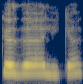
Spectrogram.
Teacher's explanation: ذال کو باریک پڑھنا ہے، نرمی سے ادا کرنا ہے، سختی نہیں لے کر آنی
